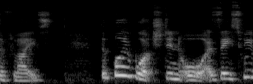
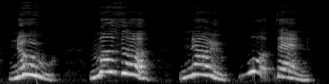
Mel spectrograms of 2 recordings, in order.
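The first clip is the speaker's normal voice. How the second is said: loud high excited guesses; excited shouting; 8 semitones higher, 8 dB louder, much slower than usual. Acted. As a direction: blurt each guess out.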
